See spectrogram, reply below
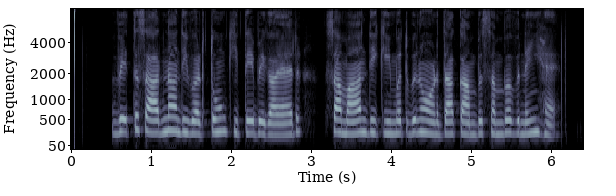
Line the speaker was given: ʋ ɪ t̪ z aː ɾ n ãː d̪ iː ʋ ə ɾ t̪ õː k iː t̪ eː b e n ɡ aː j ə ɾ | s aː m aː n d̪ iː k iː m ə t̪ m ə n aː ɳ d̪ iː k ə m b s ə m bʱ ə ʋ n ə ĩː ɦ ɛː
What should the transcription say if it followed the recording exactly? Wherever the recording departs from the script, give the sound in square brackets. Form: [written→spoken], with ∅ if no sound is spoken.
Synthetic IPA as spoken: ʋ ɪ t̪ [z→s] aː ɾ n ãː d̪ iː ʋ ə ɾ t̪ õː k iː t̪ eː b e [n→∅] ɡ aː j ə ɾ | s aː m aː n d̪ iː k iː m ə t̪ [m→b] ə n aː ɳ d̪ [iː→aː] k ə m b s ə m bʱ ə ʋ n ə ĩː ɦ ɛː

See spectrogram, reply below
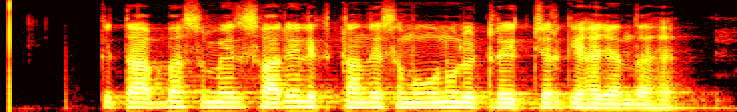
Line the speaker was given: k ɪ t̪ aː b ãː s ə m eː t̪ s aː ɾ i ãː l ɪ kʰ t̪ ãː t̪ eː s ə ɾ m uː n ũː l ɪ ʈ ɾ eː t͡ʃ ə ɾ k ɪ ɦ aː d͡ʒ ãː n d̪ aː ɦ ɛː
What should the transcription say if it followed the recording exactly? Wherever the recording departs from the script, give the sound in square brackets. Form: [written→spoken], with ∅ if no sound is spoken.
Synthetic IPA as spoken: k ɪ t̪ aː b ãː s ə m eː t̪ s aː ɾ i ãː l ɪ kʰ t̪ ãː [t̪→d̪] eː s ə [ɾ→∅] m uː n ũː l ɪ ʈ ɾ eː t͡ʃ ə ɾ k ɪ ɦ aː d͡ʒ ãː n d̪ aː ɦ ɛː

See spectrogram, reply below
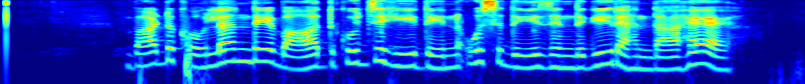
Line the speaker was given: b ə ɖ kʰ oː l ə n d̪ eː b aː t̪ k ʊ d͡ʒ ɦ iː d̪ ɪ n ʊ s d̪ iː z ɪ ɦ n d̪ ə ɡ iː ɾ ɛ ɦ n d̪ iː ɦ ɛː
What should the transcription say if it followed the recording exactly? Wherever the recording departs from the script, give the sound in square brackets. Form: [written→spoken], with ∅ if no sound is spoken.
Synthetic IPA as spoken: b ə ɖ kʰ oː l ə n d̪ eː b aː [t̪→d̪] k ʊ d͡ʒ ɦ iː d̪ ɪ n ʊ s d̪ iː z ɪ [ɦ→∅] n d̪ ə ɡ iː ɾ ɛ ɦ n d̪ [iː→aː] ɦ ɛː

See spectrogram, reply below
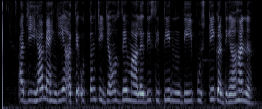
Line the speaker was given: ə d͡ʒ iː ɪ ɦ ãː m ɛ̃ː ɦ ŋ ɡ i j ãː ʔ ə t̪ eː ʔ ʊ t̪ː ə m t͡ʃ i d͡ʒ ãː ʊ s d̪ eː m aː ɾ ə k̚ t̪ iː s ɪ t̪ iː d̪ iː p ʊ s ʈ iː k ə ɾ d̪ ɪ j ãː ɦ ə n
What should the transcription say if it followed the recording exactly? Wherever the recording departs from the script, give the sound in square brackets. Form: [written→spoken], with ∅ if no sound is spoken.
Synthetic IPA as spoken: ə d͡ʒ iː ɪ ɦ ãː m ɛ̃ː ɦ ŋ ɡ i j ãː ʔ ə t̪ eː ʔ ʊ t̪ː ə m t͡ʃ [i→iː] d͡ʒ ãː ʊ s d̪ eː m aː [ɾ→l] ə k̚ [t̪→d̪] iː s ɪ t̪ iː d̪ iː p ʊ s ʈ iː k ə ɾ d̪ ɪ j ãː ɦ ə n

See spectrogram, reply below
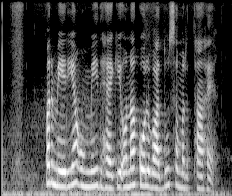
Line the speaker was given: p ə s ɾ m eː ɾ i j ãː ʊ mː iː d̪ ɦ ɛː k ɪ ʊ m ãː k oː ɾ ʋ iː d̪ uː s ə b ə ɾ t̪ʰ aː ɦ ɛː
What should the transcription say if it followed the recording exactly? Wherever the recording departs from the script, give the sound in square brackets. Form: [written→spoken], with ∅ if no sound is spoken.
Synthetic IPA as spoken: p ə [s→∅] ɾ m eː ɾ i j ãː ʊ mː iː d̪ ɦ ɛː k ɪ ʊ [m→n] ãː k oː [ɾ→l] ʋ [iː→aː] d̪ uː s ə [b→m] ə ɾ t̪ʰ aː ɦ ɛː

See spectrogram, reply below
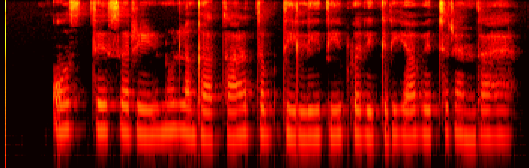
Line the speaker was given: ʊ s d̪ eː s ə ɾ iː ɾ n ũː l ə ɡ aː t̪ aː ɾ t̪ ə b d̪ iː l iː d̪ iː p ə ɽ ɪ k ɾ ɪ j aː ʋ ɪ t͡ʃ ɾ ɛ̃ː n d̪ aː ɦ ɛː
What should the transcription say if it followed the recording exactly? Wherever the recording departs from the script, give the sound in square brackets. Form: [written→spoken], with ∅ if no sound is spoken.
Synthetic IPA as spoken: ʊ s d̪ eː s ə ɾ iː ɾ n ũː l ə ɡ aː t̪ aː ɾ t̪ ə b d̪ iː l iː d̪ iː p ə [ɽ→ɾ] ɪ k ɾ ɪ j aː ʋ ɪ t͡ʃ ɾ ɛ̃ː n d̪ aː ɦ ɛː

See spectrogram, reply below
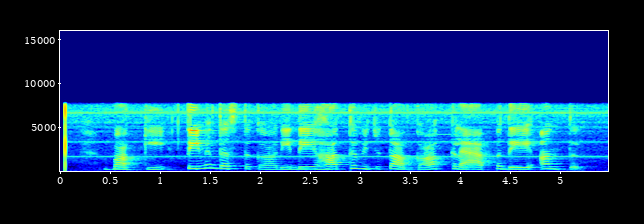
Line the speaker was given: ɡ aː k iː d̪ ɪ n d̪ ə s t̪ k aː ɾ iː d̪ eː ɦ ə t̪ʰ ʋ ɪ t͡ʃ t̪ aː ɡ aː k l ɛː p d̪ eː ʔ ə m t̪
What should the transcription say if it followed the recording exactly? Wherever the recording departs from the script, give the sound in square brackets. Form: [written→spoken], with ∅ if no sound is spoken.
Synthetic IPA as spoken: [ɡ→b] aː k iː [d̪→t̪] ɪ n d̪ ə s t̪ k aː ɾ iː d̪ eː ɦ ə t̪ʰ ʋ ɪ t͡ʃ t̪ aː ɡ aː k l ɛː p d̪ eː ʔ ə [m→n] t̪

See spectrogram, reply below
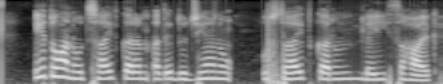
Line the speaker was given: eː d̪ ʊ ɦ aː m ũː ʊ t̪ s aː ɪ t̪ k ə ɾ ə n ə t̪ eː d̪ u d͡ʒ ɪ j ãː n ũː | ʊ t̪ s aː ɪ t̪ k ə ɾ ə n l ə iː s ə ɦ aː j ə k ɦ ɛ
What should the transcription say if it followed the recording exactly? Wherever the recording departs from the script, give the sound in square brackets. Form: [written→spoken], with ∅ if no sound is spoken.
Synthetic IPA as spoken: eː [d̪→t̪] ʊ ɦ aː [m→n] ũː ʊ t̪ s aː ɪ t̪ k ə ɾ ə n ə t̪ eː d̪ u d͡ʒ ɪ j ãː n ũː | ʊ t̪ s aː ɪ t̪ k ə ɾ ə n l ə iː s ə ɦ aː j ə k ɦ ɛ

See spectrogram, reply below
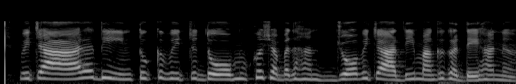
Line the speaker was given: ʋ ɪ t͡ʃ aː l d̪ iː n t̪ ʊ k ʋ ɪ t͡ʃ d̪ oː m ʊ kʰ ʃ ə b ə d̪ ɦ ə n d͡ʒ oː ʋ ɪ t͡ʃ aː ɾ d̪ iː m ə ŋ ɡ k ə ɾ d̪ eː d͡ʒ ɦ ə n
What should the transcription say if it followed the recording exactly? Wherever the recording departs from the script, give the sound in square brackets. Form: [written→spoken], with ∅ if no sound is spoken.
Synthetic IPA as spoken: ʋ ɪ t͡ʃ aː [l→ɾ] d̪ iː n t̪ ʊ k ʋ ɪ t͡ʃ d̪ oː m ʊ kʰ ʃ ə b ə d̪ ɦ ə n d͡ʒ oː ʋ ɪ t͡ʃ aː ɾ d̪ iː m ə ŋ ɡ k ə ɾ d̪ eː [d͡ʒ→∅] ɦ ə n

